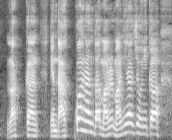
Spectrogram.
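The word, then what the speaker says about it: 楽観: 발음은 락간, 락간.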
